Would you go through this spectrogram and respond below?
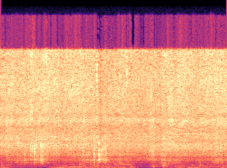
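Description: Clams (halaan) sizzling in a frying pan as they are stirred, with a steady hiss and soft scraping stirring sounds heard up close.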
